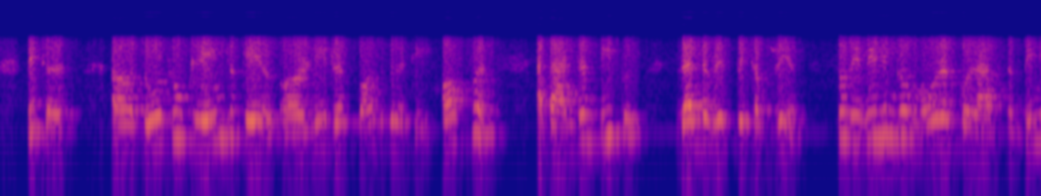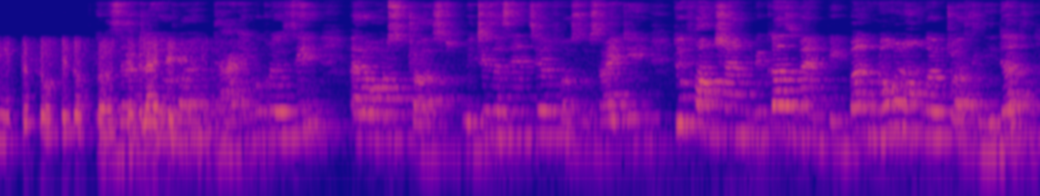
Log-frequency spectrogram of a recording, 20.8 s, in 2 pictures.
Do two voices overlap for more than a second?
Yes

